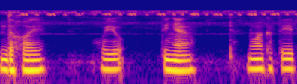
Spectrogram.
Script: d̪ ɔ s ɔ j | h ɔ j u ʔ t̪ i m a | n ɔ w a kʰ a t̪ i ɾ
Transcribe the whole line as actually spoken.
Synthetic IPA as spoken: d̪ ɔ h ɔ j | h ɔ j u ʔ t̪ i ɲ a | n ɔ w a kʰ a t̪ i ɾ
